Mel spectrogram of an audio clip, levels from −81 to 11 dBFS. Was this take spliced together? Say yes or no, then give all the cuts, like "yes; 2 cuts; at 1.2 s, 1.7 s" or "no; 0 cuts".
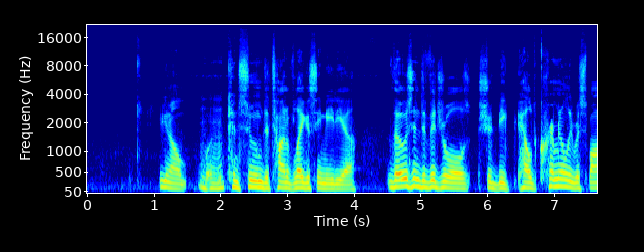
yes; 1 cut; at 4.4 s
